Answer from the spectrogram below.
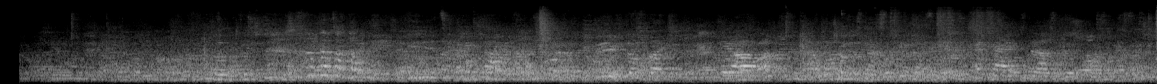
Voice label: Hotel Foyer Conversation And Laughter With Dining Noise; Restaurant Sound Effects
